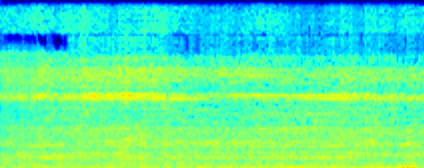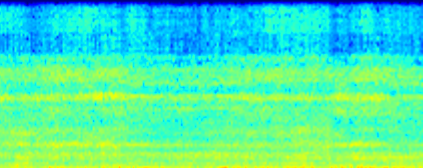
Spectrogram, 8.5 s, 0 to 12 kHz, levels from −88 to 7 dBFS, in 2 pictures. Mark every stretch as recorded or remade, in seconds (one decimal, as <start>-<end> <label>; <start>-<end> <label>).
0.0-1.7 remade; 1.7-3.4 recorded; 3.4-5.5 remade; 5.5-6.6 recorded; 6.6-8.1 remade; 8.1-8.5 recorded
